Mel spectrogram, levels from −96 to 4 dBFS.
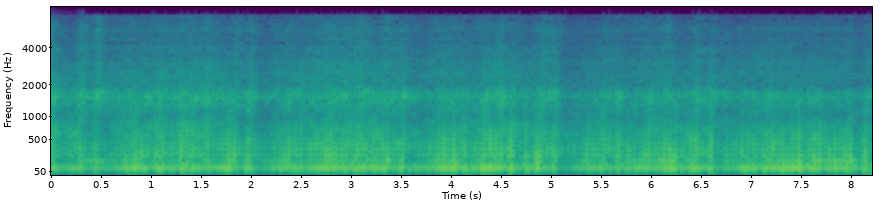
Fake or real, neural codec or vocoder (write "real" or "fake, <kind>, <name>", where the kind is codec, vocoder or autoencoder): fake, vocoder, Vocos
